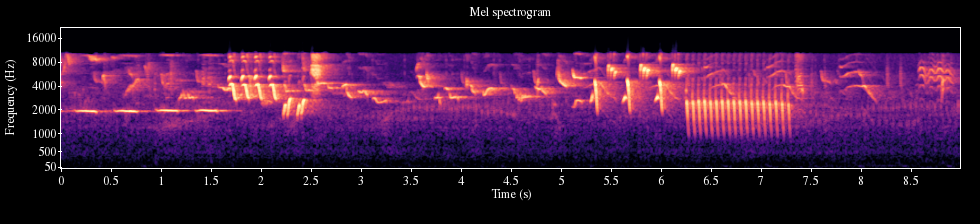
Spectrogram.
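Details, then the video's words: A songbird sings a rapid, varied string of high chirps, sweeping notes and fast trills, including a long buzzy rattle near the end; bird. "Trino de pájaro cantando"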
